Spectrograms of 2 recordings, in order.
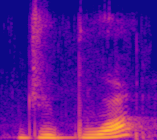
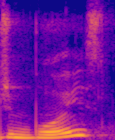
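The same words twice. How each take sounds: First: The name is said with French pronunciation. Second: The name is said with American pronunciation.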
